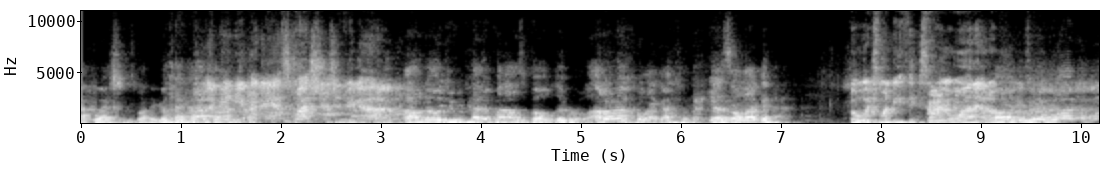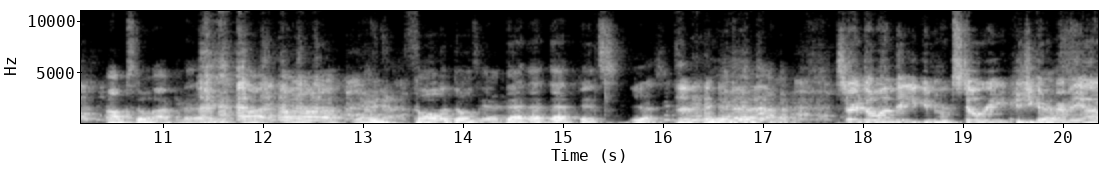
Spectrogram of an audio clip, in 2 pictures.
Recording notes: Recorded live at Mic Drop Comedy Club in San Diego.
